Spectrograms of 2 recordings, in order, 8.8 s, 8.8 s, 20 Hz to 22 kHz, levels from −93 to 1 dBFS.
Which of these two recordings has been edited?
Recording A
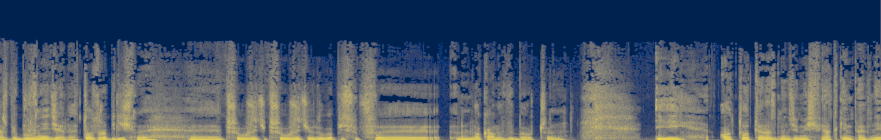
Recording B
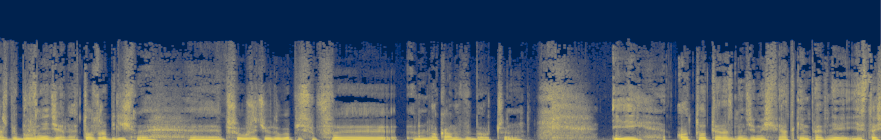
A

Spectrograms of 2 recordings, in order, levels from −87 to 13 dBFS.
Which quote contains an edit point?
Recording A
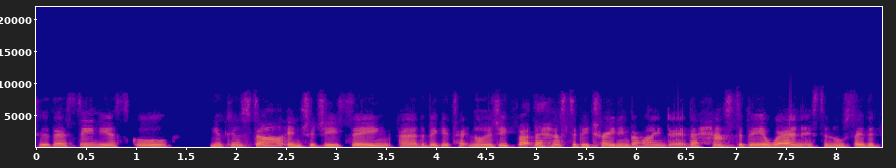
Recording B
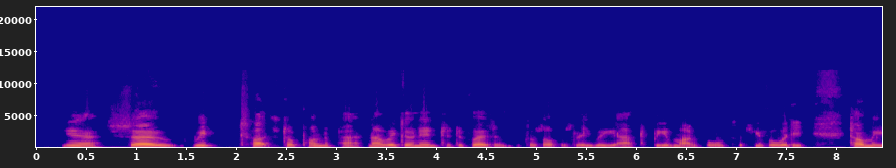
B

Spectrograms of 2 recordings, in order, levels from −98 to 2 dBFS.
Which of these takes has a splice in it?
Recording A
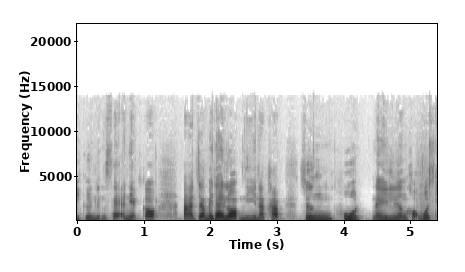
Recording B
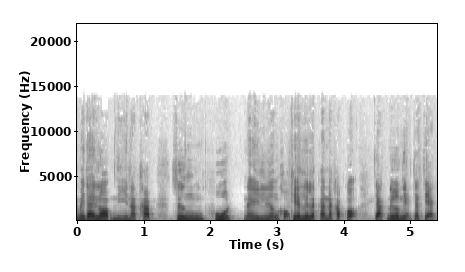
B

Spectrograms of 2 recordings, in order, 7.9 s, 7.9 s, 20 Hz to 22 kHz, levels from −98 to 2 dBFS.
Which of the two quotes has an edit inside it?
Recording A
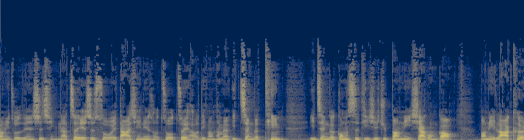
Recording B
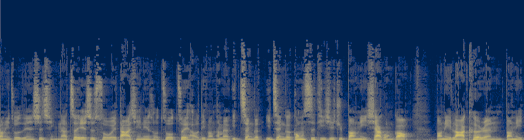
B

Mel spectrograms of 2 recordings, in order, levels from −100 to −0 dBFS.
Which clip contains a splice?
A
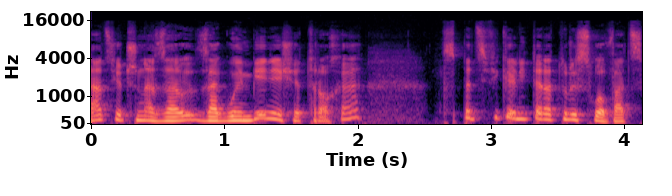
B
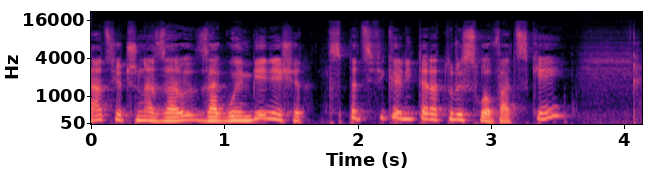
B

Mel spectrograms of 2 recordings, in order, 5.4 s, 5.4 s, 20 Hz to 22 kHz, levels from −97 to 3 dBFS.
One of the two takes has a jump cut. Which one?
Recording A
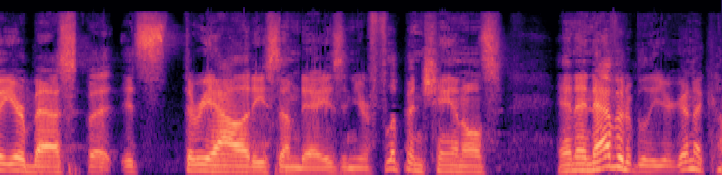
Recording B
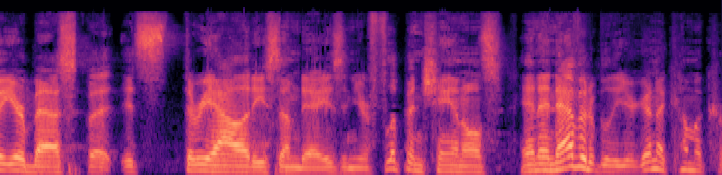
B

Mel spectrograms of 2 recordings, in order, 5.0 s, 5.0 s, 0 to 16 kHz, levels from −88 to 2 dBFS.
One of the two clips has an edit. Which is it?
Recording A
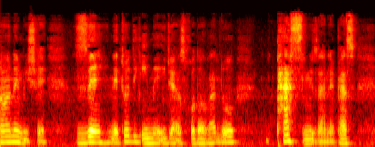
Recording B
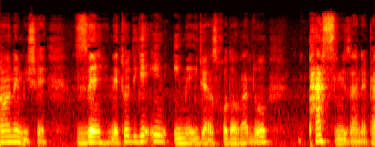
A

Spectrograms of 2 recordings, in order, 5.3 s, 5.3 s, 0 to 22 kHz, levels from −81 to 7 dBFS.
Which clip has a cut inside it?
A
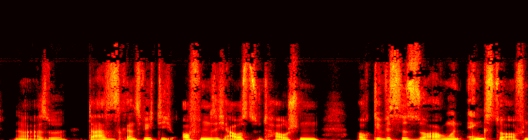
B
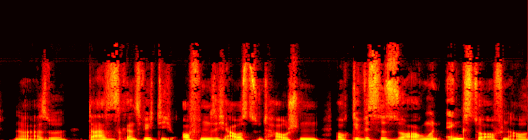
B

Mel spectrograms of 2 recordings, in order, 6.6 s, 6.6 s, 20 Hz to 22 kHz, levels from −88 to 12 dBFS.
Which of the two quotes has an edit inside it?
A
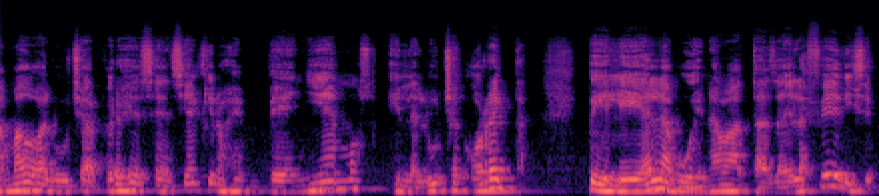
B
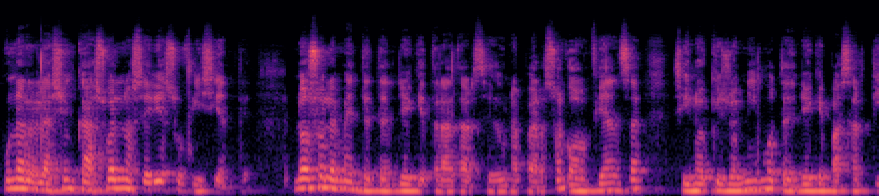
B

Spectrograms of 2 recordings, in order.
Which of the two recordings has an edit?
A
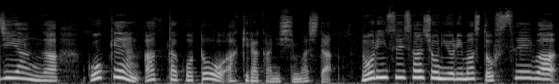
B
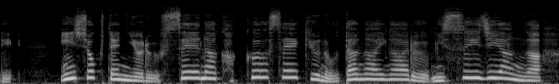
A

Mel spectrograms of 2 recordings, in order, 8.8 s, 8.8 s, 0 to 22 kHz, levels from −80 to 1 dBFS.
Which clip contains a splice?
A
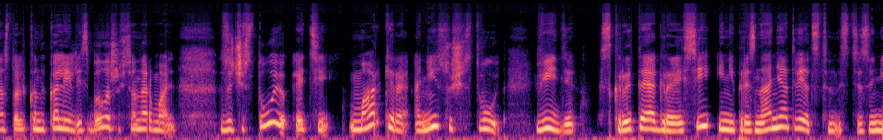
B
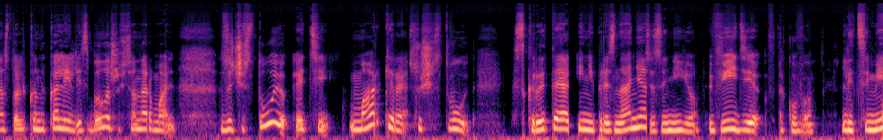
B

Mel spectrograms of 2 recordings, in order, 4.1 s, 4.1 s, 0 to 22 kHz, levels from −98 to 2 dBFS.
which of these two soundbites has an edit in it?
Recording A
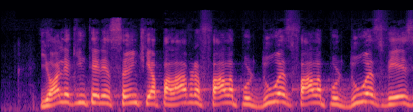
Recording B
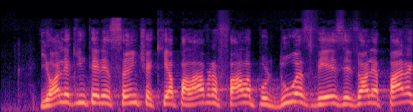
A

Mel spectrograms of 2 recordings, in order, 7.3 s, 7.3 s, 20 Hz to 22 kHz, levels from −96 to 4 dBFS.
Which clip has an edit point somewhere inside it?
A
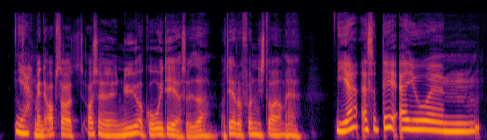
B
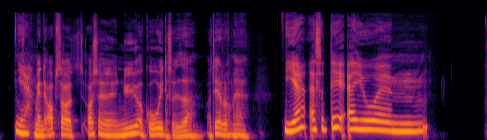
B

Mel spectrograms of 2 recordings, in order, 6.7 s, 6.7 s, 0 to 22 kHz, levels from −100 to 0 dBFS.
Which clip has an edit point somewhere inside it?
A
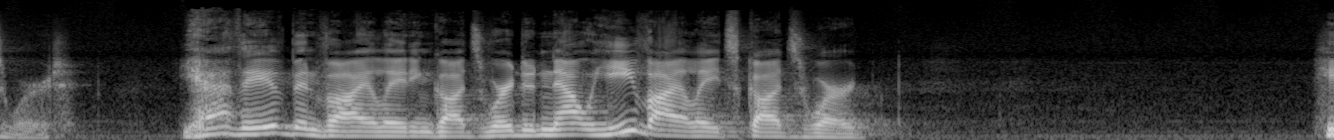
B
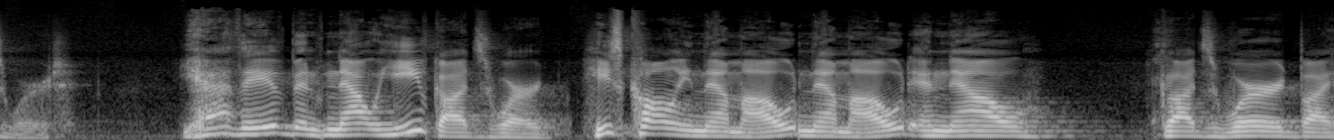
B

